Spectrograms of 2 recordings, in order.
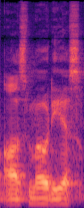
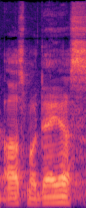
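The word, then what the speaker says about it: Asmodeus: those are the ones that are derived from Osmo Deus or Osmo Deus I've heard it pronounced a few different ways and then you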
